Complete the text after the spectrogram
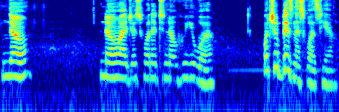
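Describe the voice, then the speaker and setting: A woman's voice: medium pitch, lively intonation, measured pace, bright, forceful tone. A woman narrating and roleplaying her way through a fantasy video game as a channel host. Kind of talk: roleplay game playthrough commentary. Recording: clear background noise. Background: game ambience.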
